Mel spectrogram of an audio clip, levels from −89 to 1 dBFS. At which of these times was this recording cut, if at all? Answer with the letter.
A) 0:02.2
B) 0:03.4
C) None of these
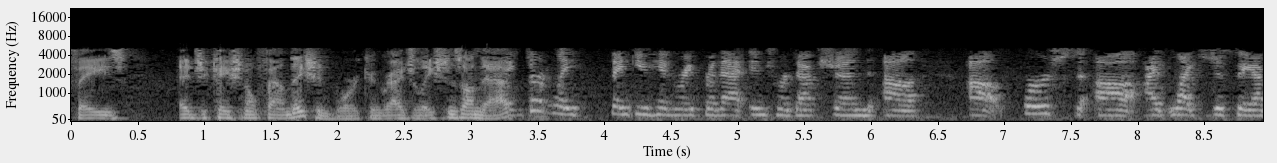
B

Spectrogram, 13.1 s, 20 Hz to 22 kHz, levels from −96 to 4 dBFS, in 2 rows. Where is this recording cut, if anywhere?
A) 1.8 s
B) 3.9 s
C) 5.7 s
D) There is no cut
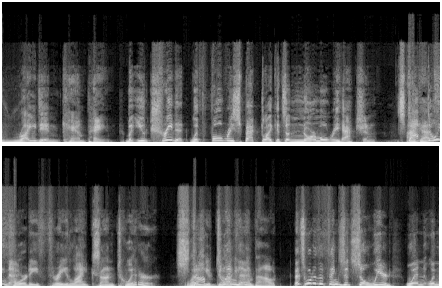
A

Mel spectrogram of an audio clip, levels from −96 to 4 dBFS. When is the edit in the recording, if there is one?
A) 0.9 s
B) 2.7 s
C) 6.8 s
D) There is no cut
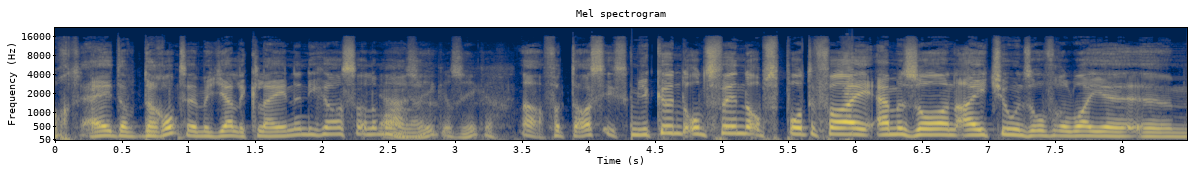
A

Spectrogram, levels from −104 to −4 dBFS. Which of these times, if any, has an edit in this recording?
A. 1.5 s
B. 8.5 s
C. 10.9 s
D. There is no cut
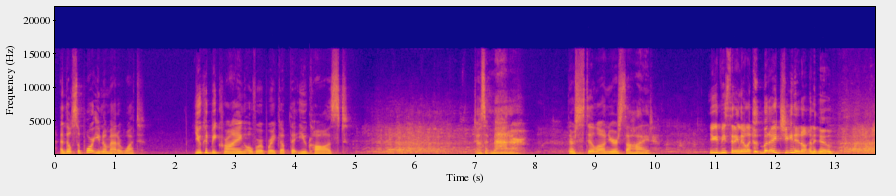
D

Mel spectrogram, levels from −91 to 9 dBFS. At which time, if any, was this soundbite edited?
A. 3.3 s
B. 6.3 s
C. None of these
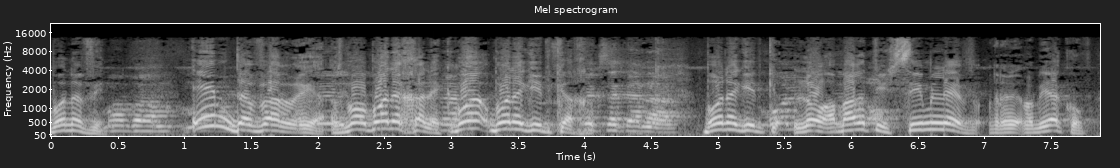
A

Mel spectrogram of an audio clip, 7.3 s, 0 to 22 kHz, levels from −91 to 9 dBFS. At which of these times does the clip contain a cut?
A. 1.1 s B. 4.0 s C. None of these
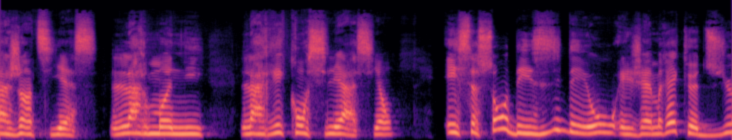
A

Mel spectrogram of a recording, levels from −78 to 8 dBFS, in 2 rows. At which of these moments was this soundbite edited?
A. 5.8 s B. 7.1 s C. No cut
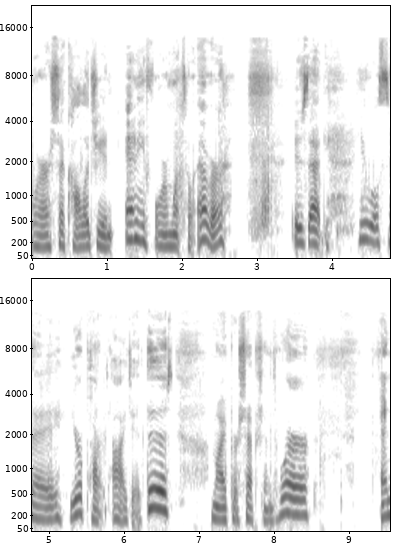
B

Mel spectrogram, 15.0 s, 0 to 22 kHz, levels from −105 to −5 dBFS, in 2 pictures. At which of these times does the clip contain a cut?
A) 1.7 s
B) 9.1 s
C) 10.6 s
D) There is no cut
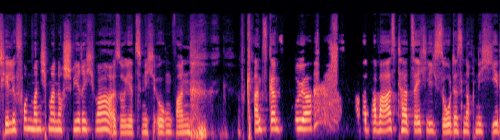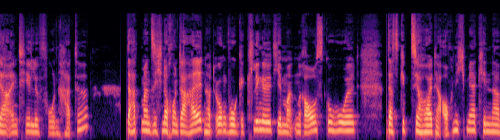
C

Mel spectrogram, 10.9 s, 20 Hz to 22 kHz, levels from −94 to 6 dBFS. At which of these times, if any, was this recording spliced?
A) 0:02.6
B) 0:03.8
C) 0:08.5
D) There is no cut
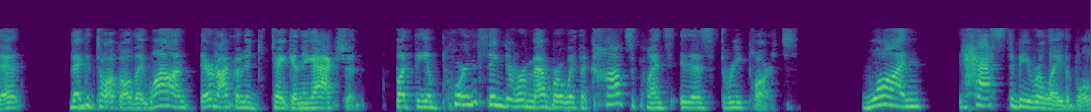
B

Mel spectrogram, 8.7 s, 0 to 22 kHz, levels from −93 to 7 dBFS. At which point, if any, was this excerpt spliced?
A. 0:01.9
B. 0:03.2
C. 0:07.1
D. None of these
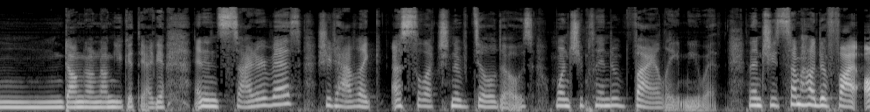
A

